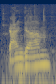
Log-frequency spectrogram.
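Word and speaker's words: Guingamp: He's been at quite a few clubs, but yeah, last season he played 35 of the 38 games with 30 starts for Gwingamp, or how did you say it? – Gwingamp.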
